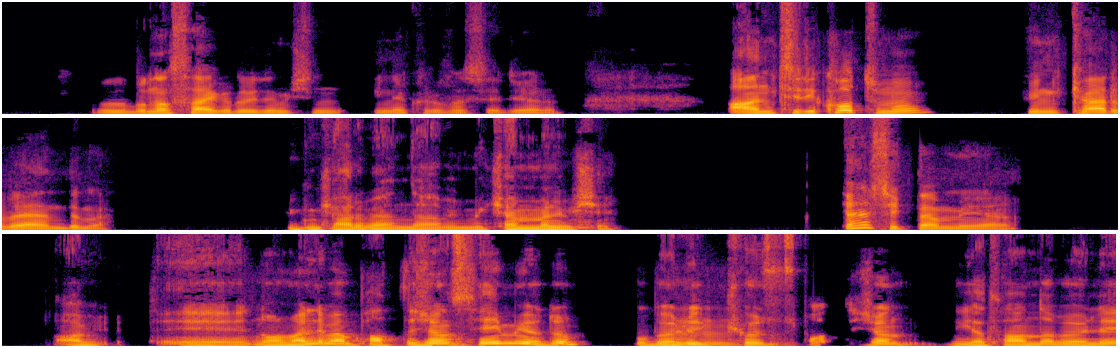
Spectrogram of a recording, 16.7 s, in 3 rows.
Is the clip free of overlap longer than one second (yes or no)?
yes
